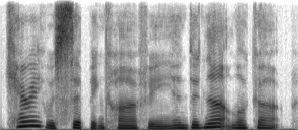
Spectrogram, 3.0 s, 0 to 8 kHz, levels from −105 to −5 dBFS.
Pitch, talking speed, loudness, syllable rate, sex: 175 Hz, 180 wpm, -18 LUFS, 4.5 syllables/s, female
